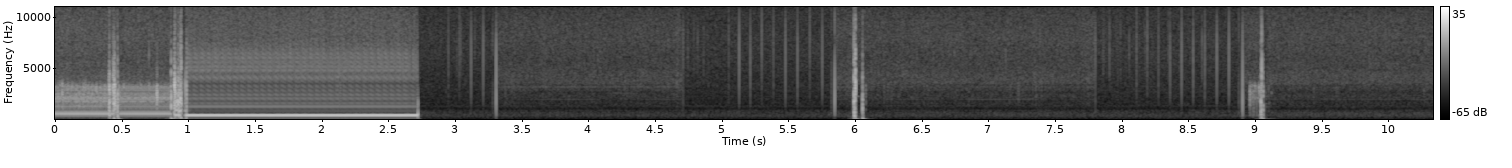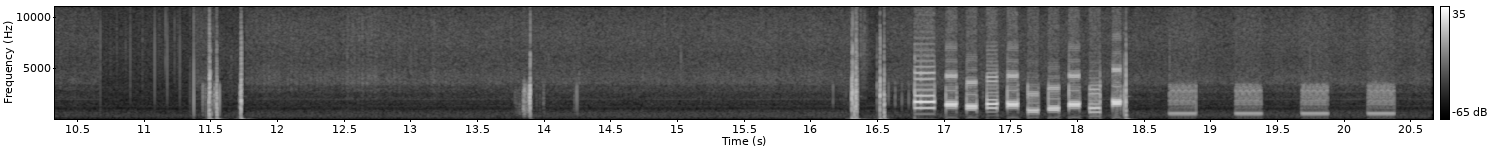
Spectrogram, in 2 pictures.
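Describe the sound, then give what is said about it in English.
Telephone exchange dialing on level 9-4 with the register sender dropped: a steady tone at the start, then a few isolated sharp clicks, followed by a rattling burst and a run of short, regular beeping tones. “If we drop the register sender and dial 9-4...”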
